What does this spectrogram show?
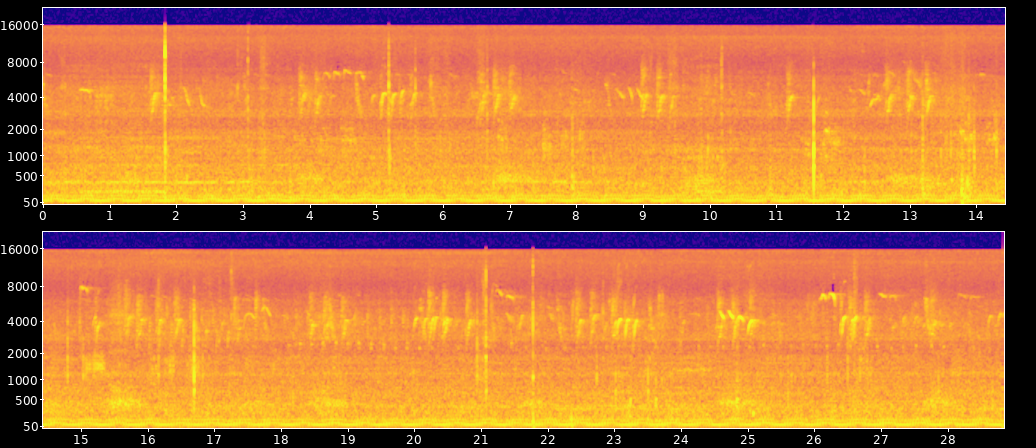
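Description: Small birds chirping faintly in short, quick clusters, with a few sharp clicks.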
